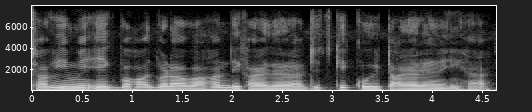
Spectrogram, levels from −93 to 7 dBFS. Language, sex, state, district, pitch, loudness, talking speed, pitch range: Hindi, male, Jharkhand, Garhwa, 135 Hz, -14 LUFS, 195 wpm, 130-150 Hz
